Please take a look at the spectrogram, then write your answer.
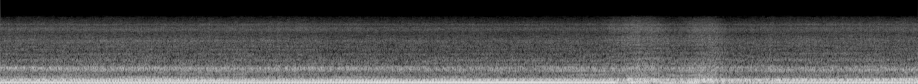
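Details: Deep, steady idle with an even lope and no misses or surging from a 358W 80mm-turbo Fox Body V8 just started after the injector ground was wired; sounds healthy at rest.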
